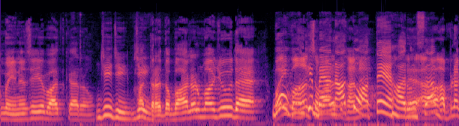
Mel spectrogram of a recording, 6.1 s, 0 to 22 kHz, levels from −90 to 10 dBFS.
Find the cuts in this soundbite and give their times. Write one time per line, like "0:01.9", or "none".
0:03.5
